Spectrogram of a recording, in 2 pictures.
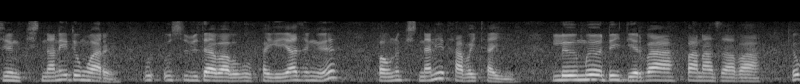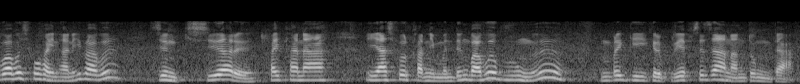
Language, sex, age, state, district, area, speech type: Bodo, female, 60+, Assam, Kokrajhar, rural, spontaneous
